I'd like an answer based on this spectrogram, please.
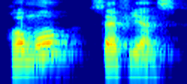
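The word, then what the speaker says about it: Homo sapiens: तो ये है आपका अंग्रेजी वर्ड का सही उच्चारण। होमोसेपियंस।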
